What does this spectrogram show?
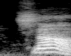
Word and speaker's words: snob: Snob, or here's an example where it ends in B that we do pronounce.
